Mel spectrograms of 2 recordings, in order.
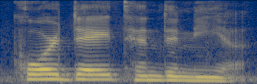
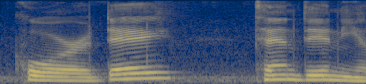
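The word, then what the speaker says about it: chordae tendineae: Papillary muscles connect to these little strings called cordday tendinia. Corde tendinia. That's my way to help you pronounce it.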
